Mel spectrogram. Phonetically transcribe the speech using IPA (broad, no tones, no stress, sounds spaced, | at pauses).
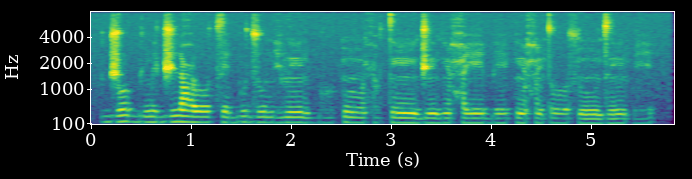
d͡ʒ o b ɪ ŋ͡m ɪ d͡ʒ ɨ ʕ oː t͡s e b u d͡z u n e̤ v ẽː ɡ͡b o̤ k ũː ħ ṳ t ẽː d͡ʒ ẽ ɡ ẽ ħ eː b eː k ẽ ħ ẽ t oː s ũː d͡z ẽː k͡p e̤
